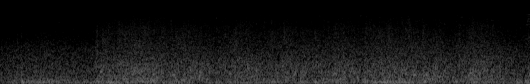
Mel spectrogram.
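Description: Water splashes as a person wades through a stream.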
